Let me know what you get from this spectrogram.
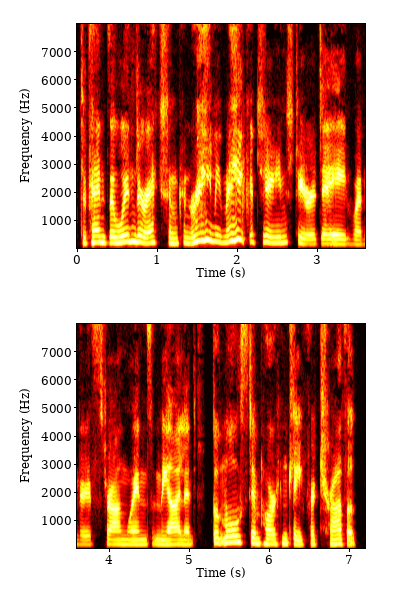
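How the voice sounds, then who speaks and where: A woman's voice: lowish voice, moderate pace, few pauses, dry recording. A young adult Irish woman, a wildflower guide, chatting enthusiastically in an interview with lots of "like". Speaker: guest, wildflower walk guide. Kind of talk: conversational interview. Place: island home.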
